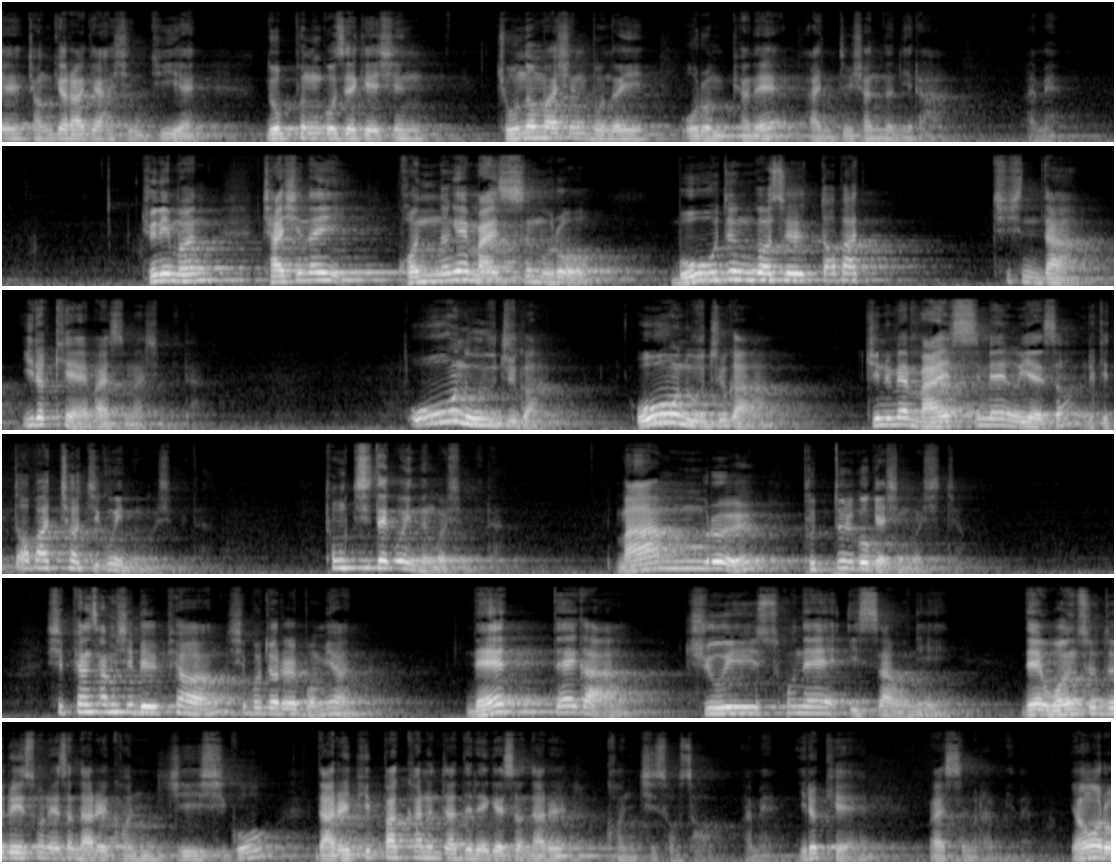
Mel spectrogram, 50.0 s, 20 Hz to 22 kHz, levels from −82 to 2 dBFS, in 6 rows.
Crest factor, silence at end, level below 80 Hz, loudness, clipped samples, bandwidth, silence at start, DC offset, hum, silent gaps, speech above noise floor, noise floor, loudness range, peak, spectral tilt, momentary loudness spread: 18 dB; 0 s; -50 dBFS; -18 LUFS; under 0.1%; 16.5 kHz; 0 s; under 0.1%; none; none; 34 dB; -51 dBFS; 7 LU; 0 dBFS; -5.5 dB/octave; 20 LU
